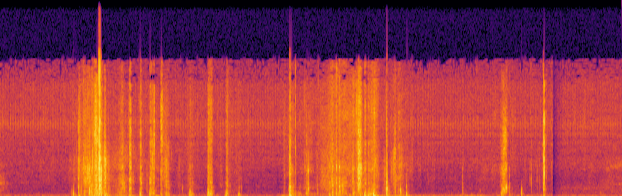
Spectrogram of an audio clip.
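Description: Handling noise from a phone camera being moved about: two spells of rubbing and crackling, then a couple of sharp clicks near the end.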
